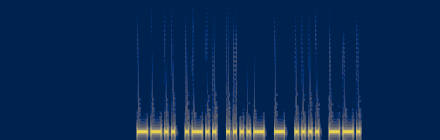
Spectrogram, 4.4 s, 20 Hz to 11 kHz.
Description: Morse code, heard as a keyed tone, about 34 wpm, 700 Hz. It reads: ZL4THG
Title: DXCC-100 Call Signs - 6 Characters - 35wpm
